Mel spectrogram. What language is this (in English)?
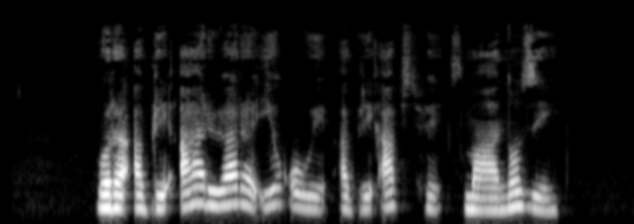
Abkhazian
